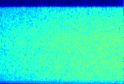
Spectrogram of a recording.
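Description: A swollen creek by a kids' fishing pond in Boulder, Colorado, rushes like a river, with a loud, steady, close-up roar of churning water and no pauses.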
